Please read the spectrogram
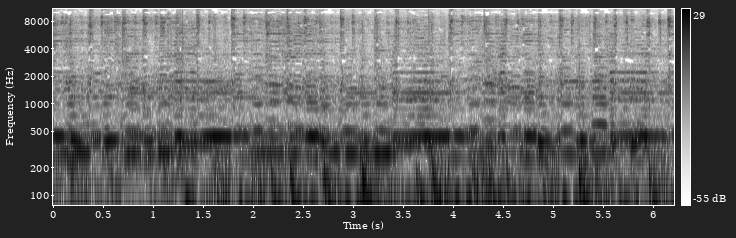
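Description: Live amplified Argentine folk music led by violin, with guitar and drums keeping a steady beat.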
